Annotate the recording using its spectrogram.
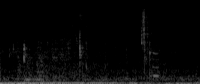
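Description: Faint chewing and mouth sounds with a few soft clicks, as a piece of microwaved leftover sushi is picked up from a plate and bitten into.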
